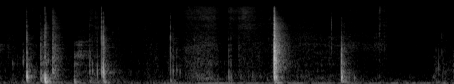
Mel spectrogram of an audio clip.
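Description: Plastic cases clack and knock against each other.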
